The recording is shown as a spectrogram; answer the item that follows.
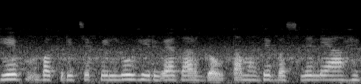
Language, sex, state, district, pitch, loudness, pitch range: Marathi, female, Maharashtra, Washim, 210 Hz, -17 LUFS, 205-215 Hz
